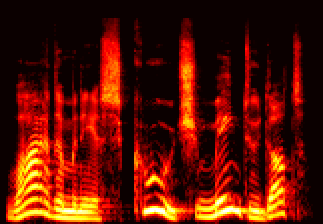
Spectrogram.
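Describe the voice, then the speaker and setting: A man voicing a kindly old gentleman who exclaims breathlessly in surprise. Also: a little high, sing-song, slow, voice pushed up, heavily acted. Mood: astonished.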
